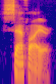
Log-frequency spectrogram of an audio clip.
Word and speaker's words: sapphire: end of the word an interesting variation is sapphire notice that there are two peas here followed by an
